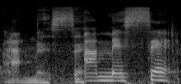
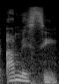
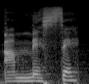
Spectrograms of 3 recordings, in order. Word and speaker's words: Amese: Amese. Thank you. I always call you Amesi. Yeah. Amese. Yeah. That's the pronunciation.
